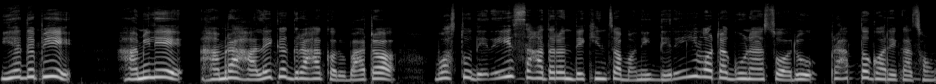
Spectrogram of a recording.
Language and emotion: Nepali, sad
